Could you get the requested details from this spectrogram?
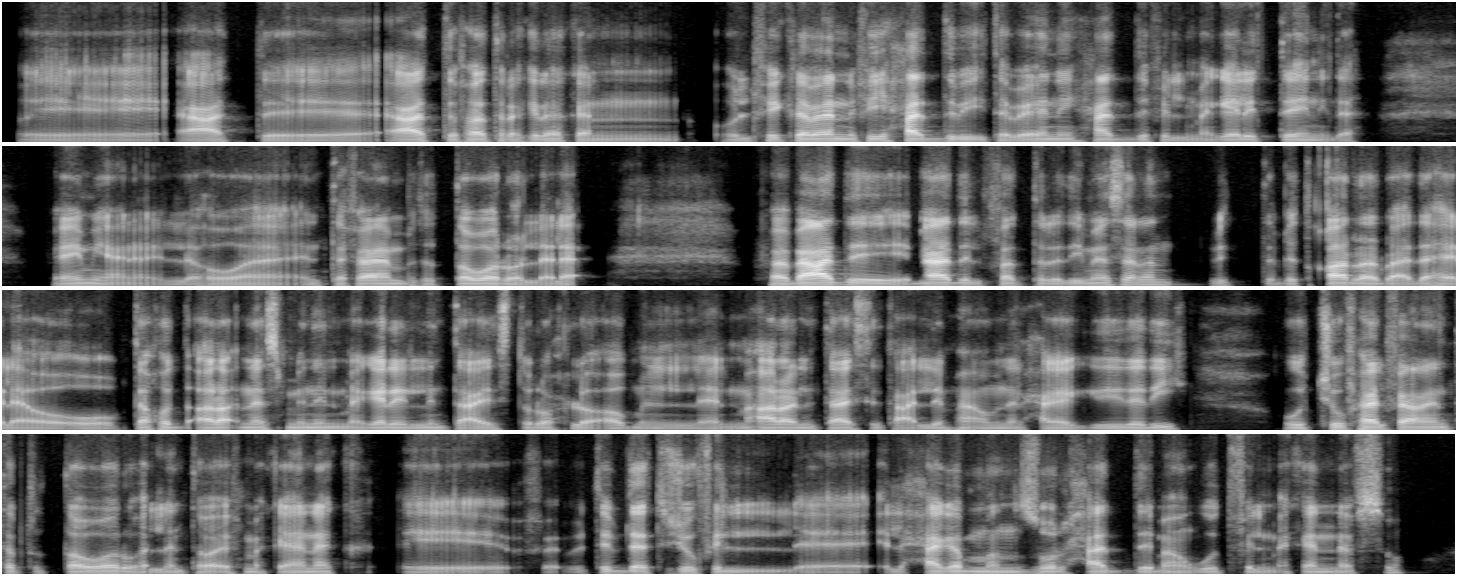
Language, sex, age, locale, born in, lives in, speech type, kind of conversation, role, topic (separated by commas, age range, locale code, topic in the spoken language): Arabic, male, 30-34, ar-EG, Egypt, Egypt, conversation, podcast, guest, إزاي بتقرّر إمتى تعيد تعلّم حاجة من الأول وإمتى تسيبها خالص؟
